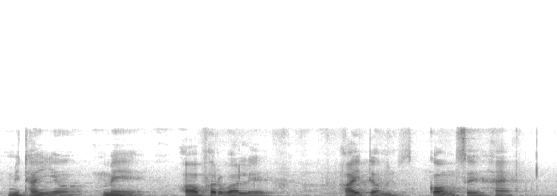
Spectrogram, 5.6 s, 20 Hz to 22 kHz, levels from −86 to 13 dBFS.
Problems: constant background noise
